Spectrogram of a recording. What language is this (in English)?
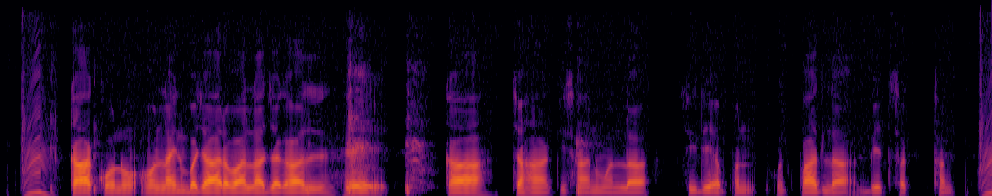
Chhattisgarhi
